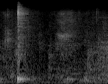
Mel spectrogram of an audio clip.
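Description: Dogs whimpering for food, a short high whine close by, then quiet snuffling and faint background noise.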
